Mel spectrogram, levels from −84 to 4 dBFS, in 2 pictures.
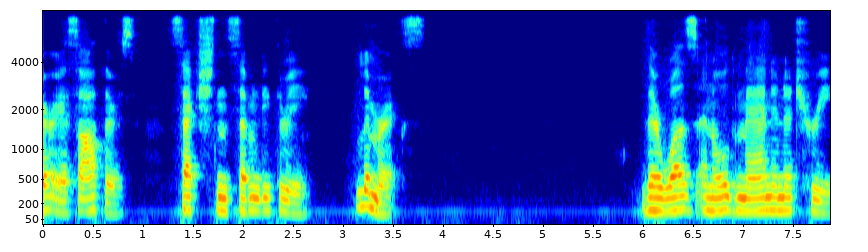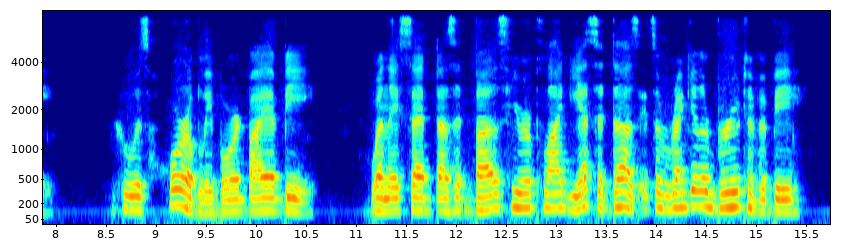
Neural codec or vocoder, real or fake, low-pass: none; real; 7.2 kHz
